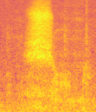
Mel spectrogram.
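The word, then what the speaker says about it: shumë: You can say, you don't need to say the you can say shum, shum, which is like zoom.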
